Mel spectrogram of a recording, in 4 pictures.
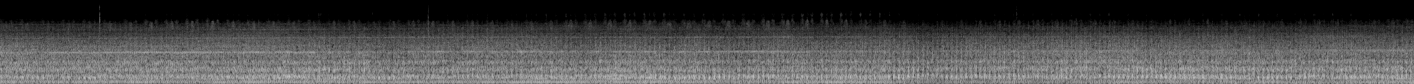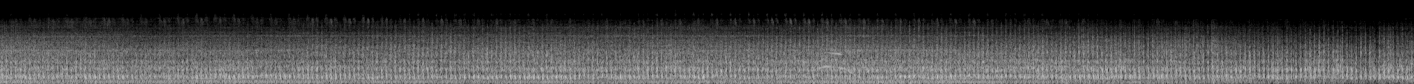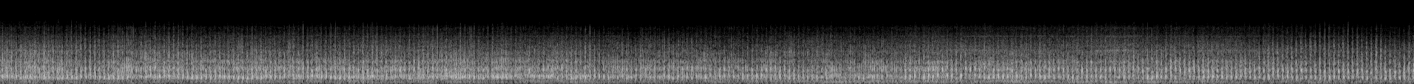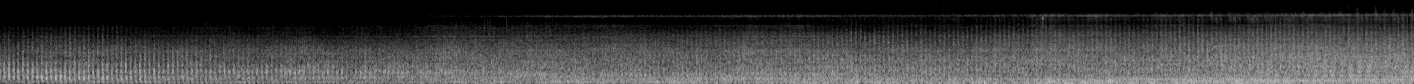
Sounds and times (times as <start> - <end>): Helicopter: 0.0 - 56.5.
